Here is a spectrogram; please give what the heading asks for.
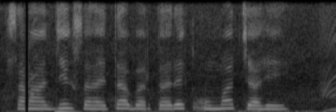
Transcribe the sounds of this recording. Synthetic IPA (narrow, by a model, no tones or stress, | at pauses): samad͡ʒiksəɦajt̪abəɾkaɾekṵmːət̪̚t͡ʃaɦi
